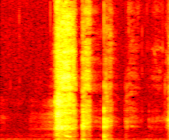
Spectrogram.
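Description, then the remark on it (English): An explosive sneeze bursts out, followed by a few shorter, sharp gasping bursts in quick succession, with no talking around it. “All right. God bless you.”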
